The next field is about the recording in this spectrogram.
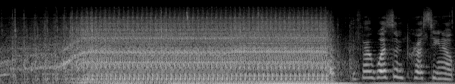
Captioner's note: machine sewing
